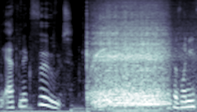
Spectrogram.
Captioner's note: blender whirring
